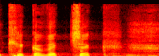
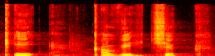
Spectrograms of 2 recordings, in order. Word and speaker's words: Kyikavichik: Well, first of all, my name is Kyikavichik, and that's sort of the anglicized way of saying it. The way you say it properly is Kyikavichik, and Ki is arrow, and Kavichik is let me carry it.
